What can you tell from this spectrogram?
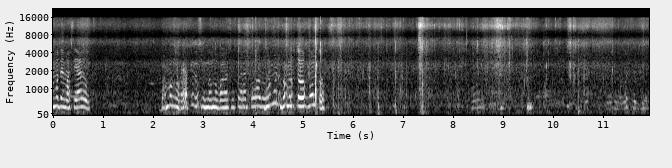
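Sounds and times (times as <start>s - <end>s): footsteps on dry leaves and stones: 3.4s - 11.9s
faint voices: 8.1s - 11.9s.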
